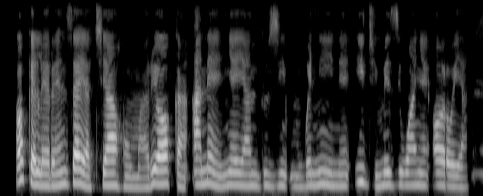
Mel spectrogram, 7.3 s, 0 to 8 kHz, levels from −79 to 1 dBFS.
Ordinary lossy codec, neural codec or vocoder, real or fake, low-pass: none; none; real; 7.2 kHz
